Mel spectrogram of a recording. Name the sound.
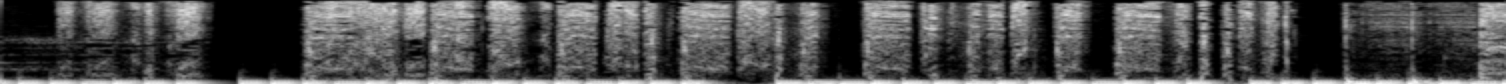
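DJ turntable scratching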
